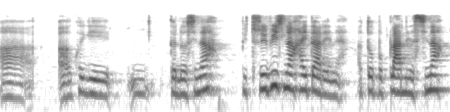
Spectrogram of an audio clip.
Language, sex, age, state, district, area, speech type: Manipuri, female, 30-45, Manipur, Bishnupur, rural, spontaneous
